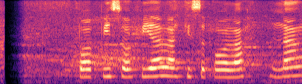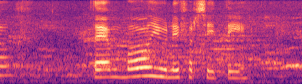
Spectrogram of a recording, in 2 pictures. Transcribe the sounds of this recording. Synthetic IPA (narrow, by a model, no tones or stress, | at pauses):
popisofialaɡ̥i̤səkolahnaŋ | t̪ɛmbɔljunifərsit̪i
